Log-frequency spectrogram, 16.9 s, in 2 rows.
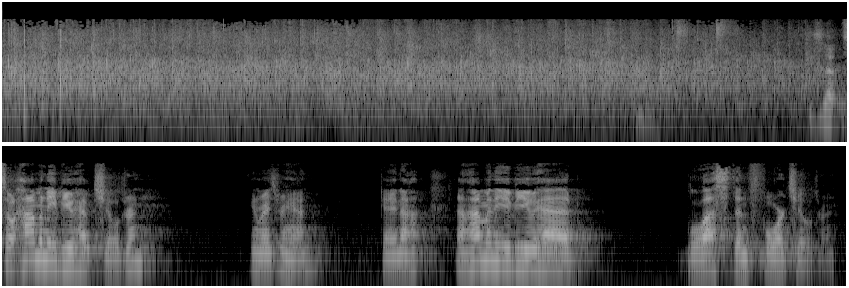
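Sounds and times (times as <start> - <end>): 
audience applauding loudly: 0.0 - 8.6
speech: 8.2 - 10.0, 10.9 - 14.3, 15.3 - 16.8.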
